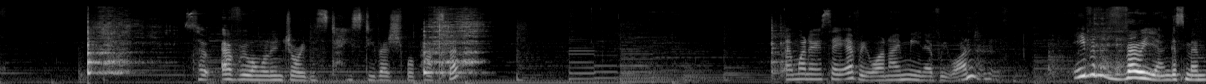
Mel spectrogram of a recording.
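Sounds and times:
metal spoon clinking on dish: 4.2 - 4.9, 7.7 - 8.0.

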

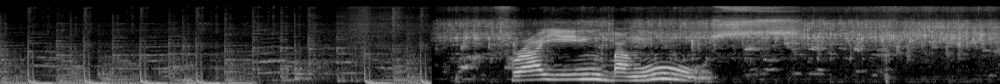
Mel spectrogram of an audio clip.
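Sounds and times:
fish sizzling in hot oil: 3.4 - 10.0.

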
